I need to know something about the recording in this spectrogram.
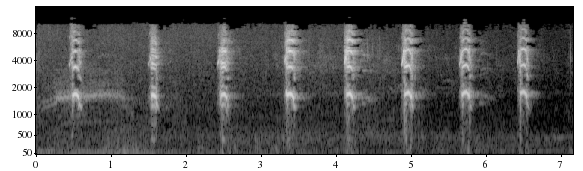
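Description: A takahe, one of New Zealand's rarest birds, calls eight times in a steady rhythm, each note a loud, nasal, honk-like hoot evenly spaced about a second apart, with no talking.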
